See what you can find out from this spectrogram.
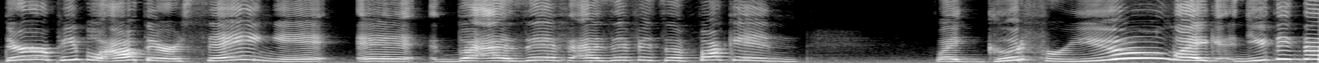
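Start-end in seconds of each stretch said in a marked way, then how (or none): none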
